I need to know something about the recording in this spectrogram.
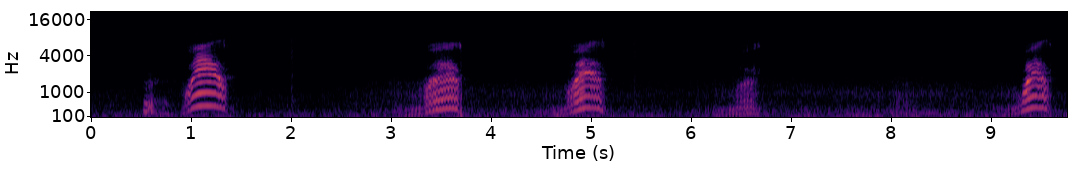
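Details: ['Kokoa, a female Bengal cat, excitedly yelling in her new chair: a short soft chirp followed by five strong, ringing meows at irregular intervals, some harsher and reaching high, against a quiet indoor background.']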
